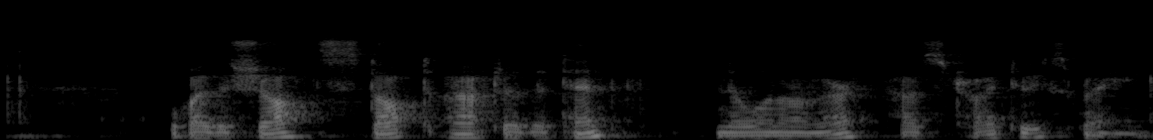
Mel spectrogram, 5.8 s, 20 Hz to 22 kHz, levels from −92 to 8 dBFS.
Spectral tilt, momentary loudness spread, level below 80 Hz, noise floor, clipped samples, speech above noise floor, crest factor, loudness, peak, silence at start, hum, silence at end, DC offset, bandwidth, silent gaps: -5.5 dB/octave; 10 LU; -90 dBFS; -81 dBFS; under 0.1%; 27 dB; 22 dB; -54 LUFS; -32 dBFS; 0.05 s; none; 0 s; under 0.1%; 7.4 kHz; 0.64-0.85 s, 3.41-3.48 s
